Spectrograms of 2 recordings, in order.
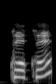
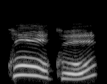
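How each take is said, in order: First: "koko" with two short O's; short vowels. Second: "koko" with both O's drawn out, kookoo; long vowels. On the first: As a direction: say "koko" quickly, neither O held. (« koko » avec deux o brefs) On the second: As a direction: hold each O of "koko" slowly. (« koko » avec les deux o allongés) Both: Shown as a demonstration. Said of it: "il s'agit d'un allongement de la voyelle".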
